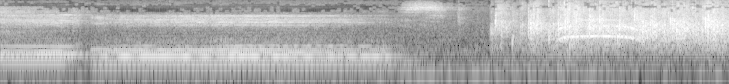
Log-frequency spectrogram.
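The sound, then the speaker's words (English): Crowd applause breaks out after four people finish singing a carol. Sustained harmonized voices hold for about three seconds and fade, then a loud, dense burst of many hands clapping fills the remaining seconds. “The crowd applauds.”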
